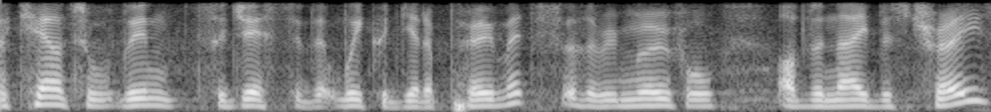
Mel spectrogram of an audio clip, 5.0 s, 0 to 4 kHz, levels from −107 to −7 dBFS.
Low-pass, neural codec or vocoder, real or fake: 3.6 kHz; autoencoder, 48 kHz, 32 numbers a frame, DAC-VAE, trained on Japanese speech; fake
